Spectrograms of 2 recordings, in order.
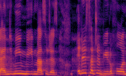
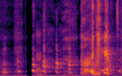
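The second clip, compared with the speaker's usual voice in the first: laughing; 10 semitones higher, 3 dB louder, much slower than usual. Real, not acted. Laughing while trying to stop.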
